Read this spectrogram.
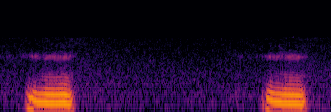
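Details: Two loud, low, rattling snores about five seconds apart with quiet breathing between; snoring in sleep by a person who denied sleeping or snoring.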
